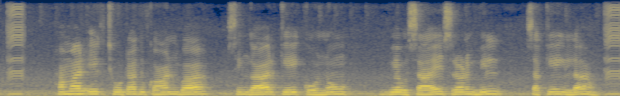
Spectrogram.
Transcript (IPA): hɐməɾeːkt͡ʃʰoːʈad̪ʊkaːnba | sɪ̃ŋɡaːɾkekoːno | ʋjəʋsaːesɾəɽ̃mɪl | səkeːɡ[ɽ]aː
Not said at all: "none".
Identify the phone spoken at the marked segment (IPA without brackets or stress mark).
l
